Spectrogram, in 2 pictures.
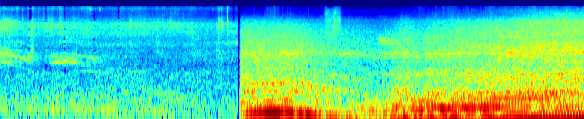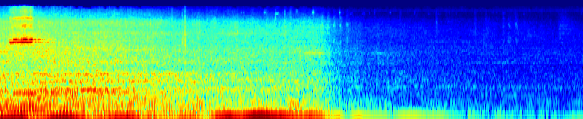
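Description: A motor vehicle's engine running close by on a street, a steady low hum with traffic noise, starting abruptly about three seconds in and fading away after about eleven seconds.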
